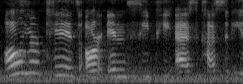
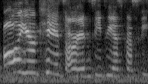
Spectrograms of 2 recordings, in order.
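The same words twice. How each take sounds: First: Controlled but insistent, taking more time; toned-down repeat. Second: Raised, higher-pitched yell; louder, higher, passionate outburst. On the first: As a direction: rein in the yelling and spell it out. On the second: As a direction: get worked up and raise your voice. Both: Real, not acted. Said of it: "Sorry, I'm yelling".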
